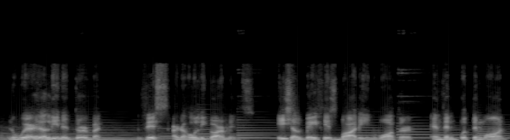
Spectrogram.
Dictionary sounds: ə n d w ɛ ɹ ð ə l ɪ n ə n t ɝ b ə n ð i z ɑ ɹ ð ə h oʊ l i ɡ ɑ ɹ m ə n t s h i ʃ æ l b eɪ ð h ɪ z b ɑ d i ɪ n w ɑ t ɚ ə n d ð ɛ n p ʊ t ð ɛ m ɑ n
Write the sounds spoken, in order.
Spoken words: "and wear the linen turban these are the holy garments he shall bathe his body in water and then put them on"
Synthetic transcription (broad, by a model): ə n w ɛ ɹ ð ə l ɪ n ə n t ɝ b ə n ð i s ɑ ɹ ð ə h oʊ l i ɡ ɑ ɹ m ə n t s h i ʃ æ l b eɪ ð h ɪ s b ɑ d i ɪ n w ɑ t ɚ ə n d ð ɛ n p ʊ t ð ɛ m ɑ n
